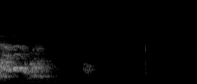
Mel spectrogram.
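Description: A dog barks once, loud, followed by a softer yip and a faint click, then quiet. No one speaks.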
